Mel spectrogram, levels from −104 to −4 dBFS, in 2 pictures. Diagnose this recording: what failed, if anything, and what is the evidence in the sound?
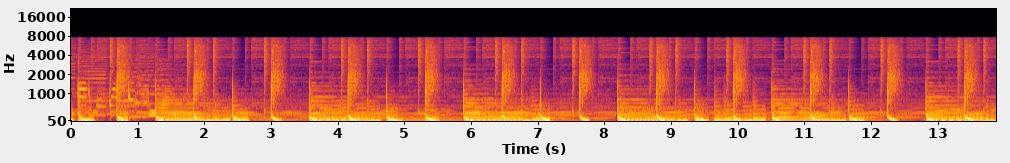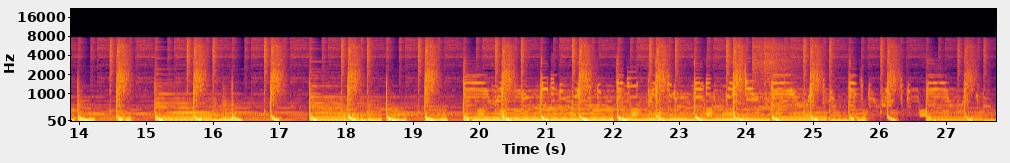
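Nothing in this recording points to a failure anywhere along the chain, so there's no stage to diagnose here.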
